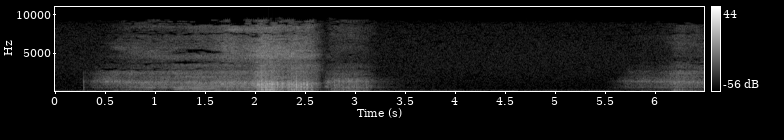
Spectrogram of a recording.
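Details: Snoring recorded with the SnoreLab phone app during sleep: repeated snores with occasional snorts.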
